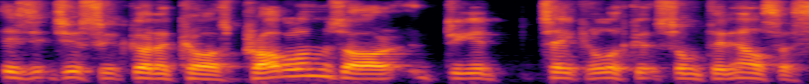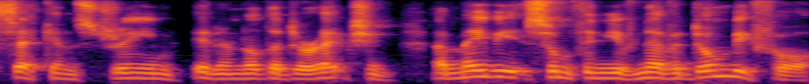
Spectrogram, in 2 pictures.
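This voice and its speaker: A man's fairly high voice with ordinary pitch variation at a fairly quick pace, in a very clean recording with a silent background. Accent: Mancunian. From Manchester, England. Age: 60s. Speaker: podcast co-host and business owner. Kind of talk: casual chat.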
